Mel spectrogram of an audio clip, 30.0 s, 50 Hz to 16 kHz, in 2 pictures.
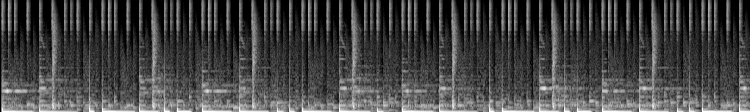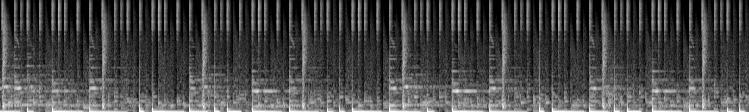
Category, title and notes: Music > Multiple instruments
Simple Beat with some arp and synths + 808 120BPM
Made in FL11, not sure, old idea i made while trying stuff out like the rest of these.
808, idea, beat, loop, synths, 120, arp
